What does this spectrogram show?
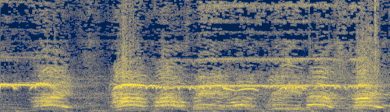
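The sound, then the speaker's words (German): A crowd of protesters at a KVB (Cologne transport company) strike and climate strike rally in Cologne (Köln), Germany, chanting the slogan 'One Struggle, One Fight, KVB und Klimastreik' in unison, loud rhythmic repeated phrases rising and falling in pitch, with a steady crowd roar underneath. “Ja, in Köln hat sich das heute so angehört.”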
